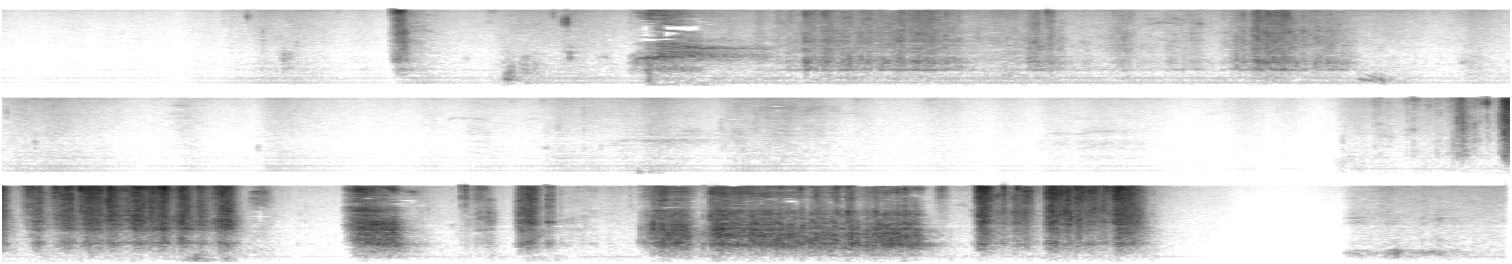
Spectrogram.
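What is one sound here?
Ice rattles and clinks inside a plastic cup as a straw stirs it.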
